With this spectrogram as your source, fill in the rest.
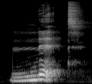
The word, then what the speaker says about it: knit: you'll write the word your first word is knit if I will knit you a sweater say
